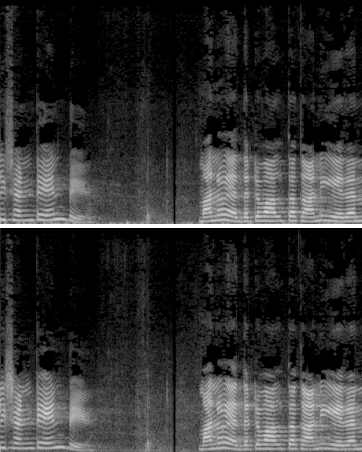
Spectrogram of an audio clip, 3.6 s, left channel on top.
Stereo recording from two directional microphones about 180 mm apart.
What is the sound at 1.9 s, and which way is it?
A woman's voice, 20° left (ahead or behind).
